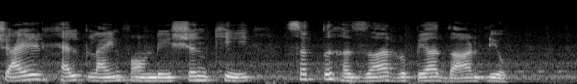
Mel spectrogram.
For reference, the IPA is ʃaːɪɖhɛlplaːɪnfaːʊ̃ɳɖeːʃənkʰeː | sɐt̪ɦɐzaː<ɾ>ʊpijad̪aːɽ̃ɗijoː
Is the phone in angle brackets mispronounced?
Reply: yes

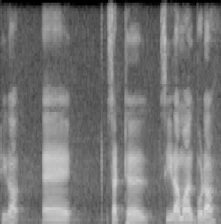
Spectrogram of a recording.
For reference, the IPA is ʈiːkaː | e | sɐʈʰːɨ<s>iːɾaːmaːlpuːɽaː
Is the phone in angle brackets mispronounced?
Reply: no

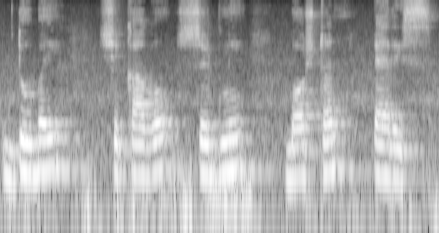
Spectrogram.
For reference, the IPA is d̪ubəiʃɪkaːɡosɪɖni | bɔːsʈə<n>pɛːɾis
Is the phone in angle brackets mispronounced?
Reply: no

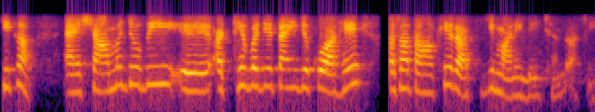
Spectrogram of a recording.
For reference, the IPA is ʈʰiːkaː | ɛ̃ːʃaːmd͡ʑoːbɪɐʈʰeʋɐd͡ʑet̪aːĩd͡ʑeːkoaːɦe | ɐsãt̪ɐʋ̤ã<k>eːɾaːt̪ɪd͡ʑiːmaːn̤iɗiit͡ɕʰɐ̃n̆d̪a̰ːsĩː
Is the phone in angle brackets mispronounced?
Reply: yes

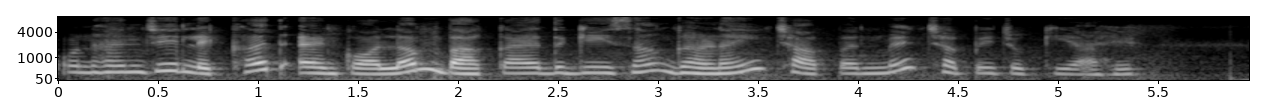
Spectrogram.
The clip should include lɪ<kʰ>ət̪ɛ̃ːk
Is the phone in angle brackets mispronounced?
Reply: no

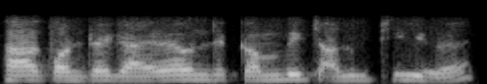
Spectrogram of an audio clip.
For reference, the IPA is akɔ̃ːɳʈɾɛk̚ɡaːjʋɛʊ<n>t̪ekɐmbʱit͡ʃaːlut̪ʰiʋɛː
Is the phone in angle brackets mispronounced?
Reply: no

